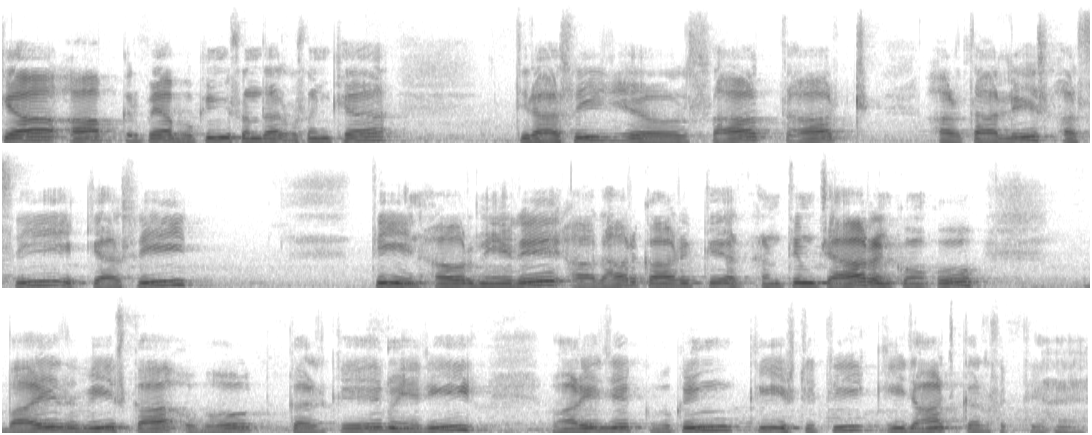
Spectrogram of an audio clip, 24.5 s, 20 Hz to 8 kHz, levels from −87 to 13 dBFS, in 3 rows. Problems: background sounds at intervals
